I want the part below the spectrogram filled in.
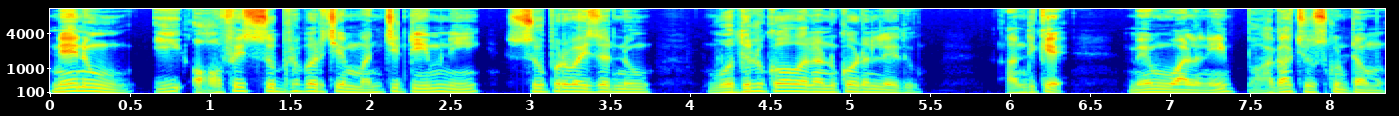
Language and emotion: Telugu, fearful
